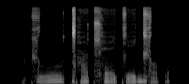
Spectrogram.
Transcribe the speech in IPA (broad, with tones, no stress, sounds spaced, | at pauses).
t͡ɕ u˧˩˧ w u˧˥ ǀʰ a˩˥ ʈ͡ʂʰ ɛ˧˩˧ c e˩˥ d͡ʑ ɔ˧˩˧ p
